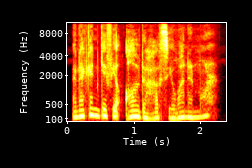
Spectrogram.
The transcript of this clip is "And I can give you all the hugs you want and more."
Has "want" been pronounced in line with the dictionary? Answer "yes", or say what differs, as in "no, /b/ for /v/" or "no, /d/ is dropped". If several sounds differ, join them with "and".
no, /t/ is dropped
